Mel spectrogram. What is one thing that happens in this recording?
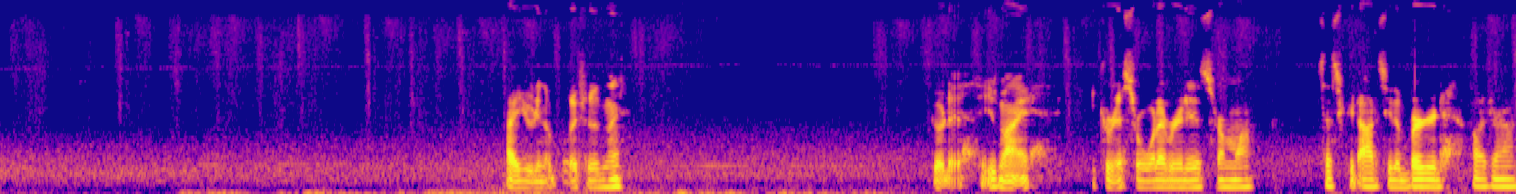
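Leaves rustle softly as someone pushes through dense bushes.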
